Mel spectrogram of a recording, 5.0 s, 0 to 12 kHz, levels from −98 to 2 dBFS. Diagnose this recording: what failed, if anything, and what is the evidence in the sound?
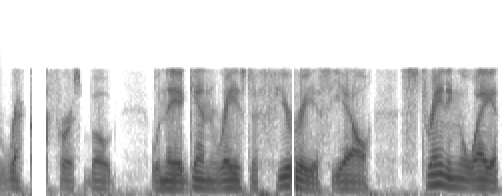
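Hard-edged silent holes at 0.30–0.50 s and 2.90–3.01 s: network packet loss on an ADPCM call, knocking the decoder's adaptive predictor and step size briefly out of step.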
